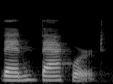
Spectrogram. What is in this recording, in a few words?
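"bend backward", English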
